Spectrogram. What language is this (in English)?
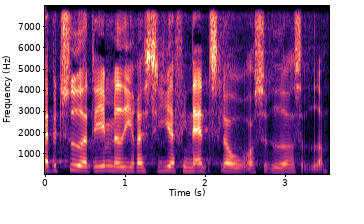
Danish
